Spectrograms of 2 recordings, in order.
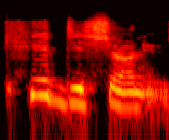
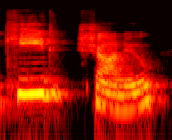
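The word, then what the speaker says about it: קִדְּשָׁנוּ: but he would be keyed shanu but many people say and I was listening in Minion where the older men were davening and they they put in an extra syllable for the schwa which we don't normally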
